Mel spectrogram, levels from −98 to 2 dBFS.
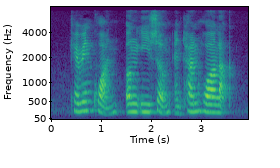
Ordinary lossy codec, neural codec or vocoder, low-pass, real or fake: MP3, 64 kbps; none; 7.2 kHz; real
